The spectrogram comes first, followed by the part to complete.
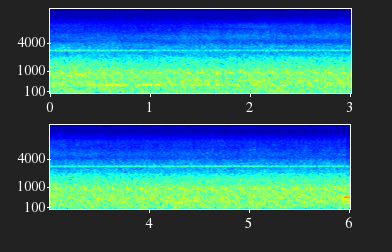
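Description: Steady running noise of semi trucks idling in a line of stopped highway traffic, with a faint steady high tone running through it.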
